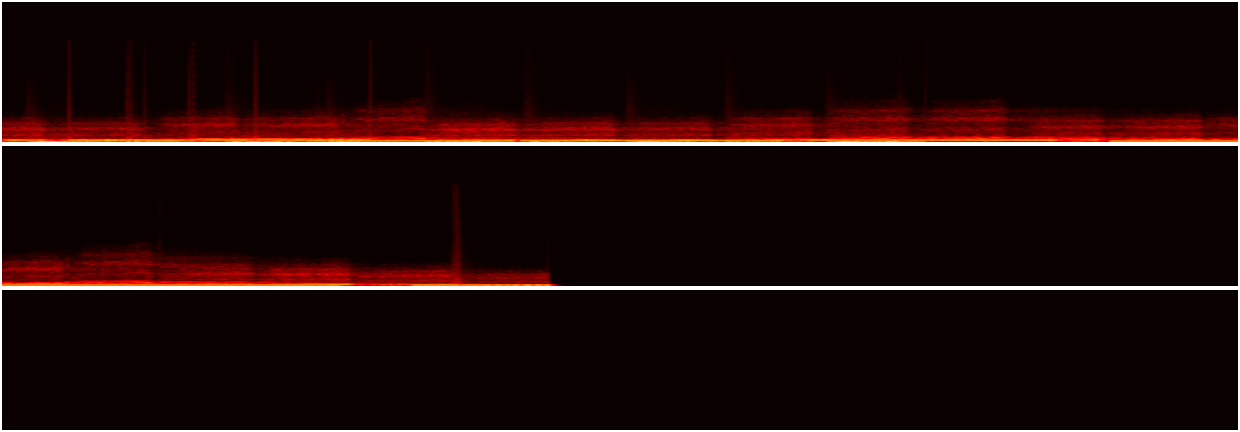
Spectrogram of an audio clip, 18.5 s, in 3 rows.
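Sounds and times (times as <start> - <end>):
sine wave tone: 0.0 - 9.0.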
